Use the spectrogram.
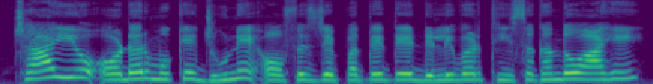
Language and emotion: Sindhi, neutral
